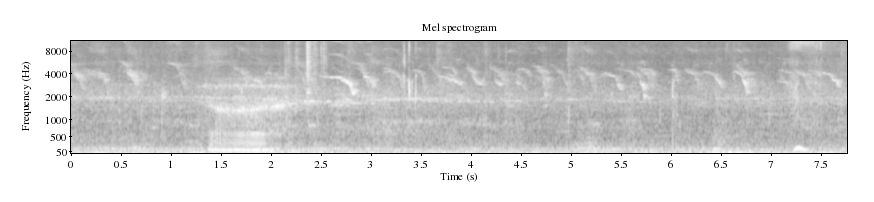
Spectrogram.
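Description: Birds chirping: a quick run of short, high, falling chirps, several a second, with one lower call about a second and a half in.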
